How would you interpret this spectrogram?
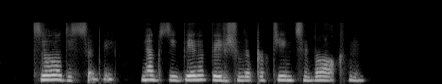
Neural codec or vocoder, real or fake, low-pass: codec, 16 kHz, 0.5 kbps, FreqCodec, smaller model; fake; 7.2 kHz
